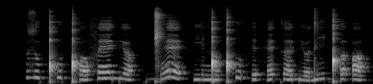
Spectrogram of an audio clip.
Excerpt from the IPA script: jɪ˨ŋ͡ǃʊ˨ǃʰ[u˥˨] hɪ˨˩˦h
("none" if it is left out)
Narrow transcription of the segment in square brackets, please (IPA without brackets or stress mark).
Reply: u˥˨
